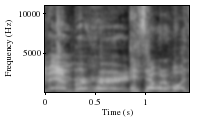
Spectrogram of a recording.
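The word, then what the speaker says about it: Amber Heard: give you crap for saying Ember head instead of Ember herd is that what it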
